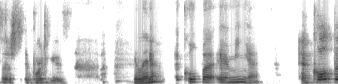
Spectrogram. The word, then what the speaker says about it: A culpa é minha: in Portuguese so that I know how to pronounce it in Portuguese? Helena? A culpa é minha.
